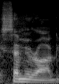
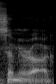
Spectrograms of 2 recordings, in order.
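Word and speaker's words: Semirhage: I'm finally starting to tip towards Semirog, but Semirage was how I pronounced it for like the first 15 years, and anybody who says that is going to be like, okay, well they're probably saying it the right way, I guess.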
